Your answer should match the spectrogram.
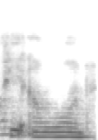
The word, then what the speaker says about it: PWAN: w a n but the pronunciation might be like P and one but the the pronunciation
